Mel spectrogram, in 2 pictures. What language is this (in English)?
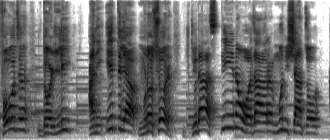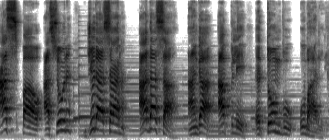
Romanian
